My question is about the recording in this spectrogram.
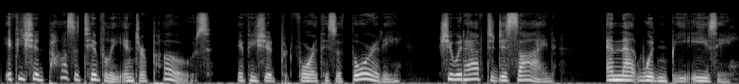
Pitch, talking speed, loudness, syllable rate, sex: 175 Hz, 180 wpm, -18 LUFS, 5.7 syllables/s, female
